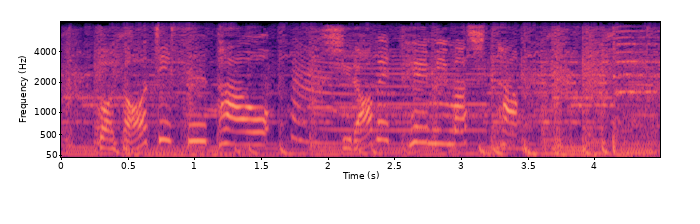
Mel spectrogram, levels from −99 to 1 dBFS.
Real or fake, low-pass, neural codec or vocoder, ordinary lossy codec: real; 7.2 kHz; none; Opus, 24 kbps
